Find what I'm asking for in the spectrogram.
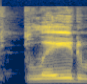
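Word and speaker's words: Blayde: And I'm Ricardo Blade Diaz. You can find me at Ricardo Blade Diaz on Instagram and TikTok. That is Blade with a Y, RICARDOBLAYDEDIAZ, just like my name is spelled.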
